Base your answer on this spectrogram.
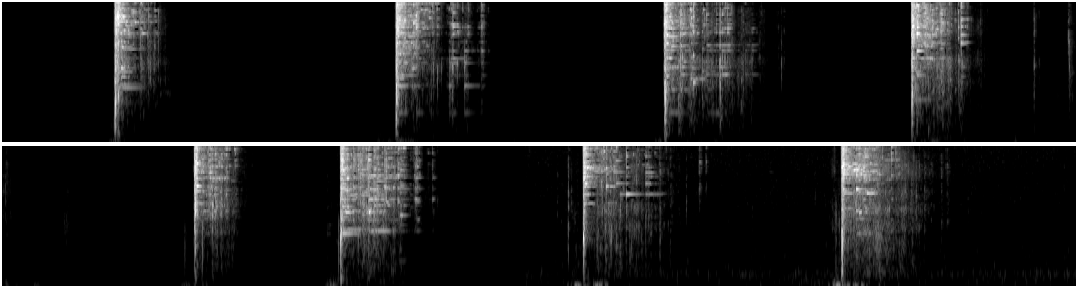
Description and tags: Smashing up beer bottles
What the heck is a bar fight without smashing up some real beer bottles? Not much I guess so I recoreded these. Yes, they are REAL beer BOTTLES.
